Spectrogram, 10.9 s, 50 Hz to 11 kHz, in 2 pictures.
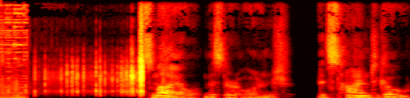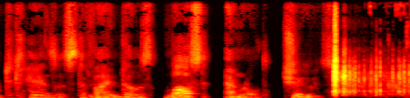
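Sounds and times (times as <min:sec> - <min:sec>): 
speaker squelching a burst of white noise: 0:00.0 - 0:01.9
speech: 0:02.0 - 0:10.0.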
